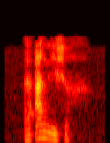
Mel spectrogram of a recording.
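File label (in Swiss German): "englischer", Alsatian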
